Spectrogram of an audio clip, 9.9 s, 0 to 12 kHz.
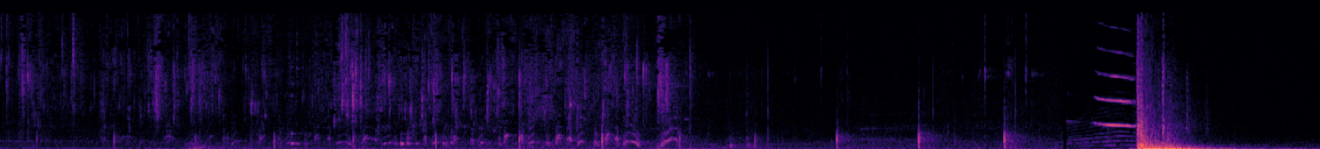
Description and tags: HOW I DID IT?
Superimposing 4 tracks (recorded) together:
First track (6 s)
Record of the noise of a wet finger against a mirror
apply effects : fade in, normalise
pan : 50 % left
Second track (6 s)
Record of water falling from a tap
apply effects : normalise
pan: 50 % left
Third track (8 s)
Record of footsteps (woman)
apply effects : fade in, reverberation
pan : 50 % right
Fourth track (1,5 s)
Record of a door slaming
apply effects : normalise
pan : 50 % right
HOW CAN I DESCRIBE IT? (French)----------------------
Typologie :
V'
Morphologie :
Masse: son « cannelé », il y a assemblage de 4 sons toniques et complexes, à hauteurs différentes
Timbre harmonique: brillant par moments mais globalement décousu
Grain: lisse
Allure: pas de vibrato, bruits réalistes
Dynamique : Attaque douce, stagnation puis chute violente
Profil mélodique: Variations serpentines, sauf à la fin pour la transition brutale avec la 4e piste
Profil de masse : Site, il y a 4 hauteurs de son différentes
